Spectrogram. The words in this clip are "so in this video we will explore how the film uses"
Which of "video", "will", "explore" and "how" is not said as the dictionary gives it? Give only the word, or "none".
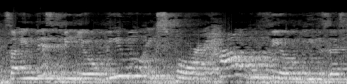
none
